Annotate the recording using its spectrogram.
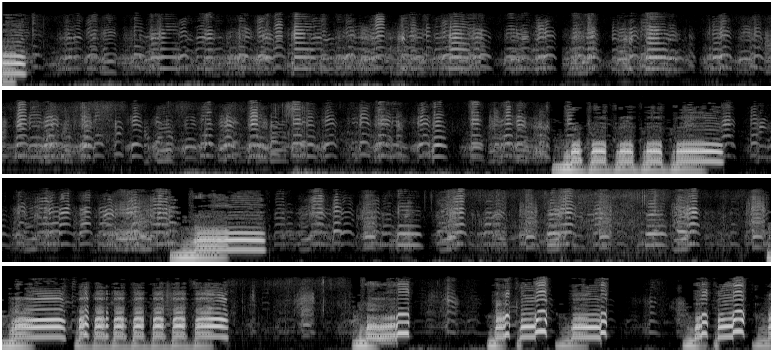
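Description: A flock of Canada geese honking continuously in the air, with loud, close runs of honks from a hand-blown goose call: a long run about a third of the way in, a short one a few seconds later, another past the middle, and several quick short bursts near the end.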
